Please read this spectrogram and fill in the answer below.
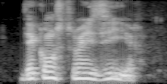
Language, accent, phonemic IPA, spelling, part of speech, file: French, Canada, /de.kɔ̃s.tʁɥi.ziʁ/, déconstruisirent, verb, LL-Q150 (fra)-déconstruisirent.wav
- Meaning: third-person plural past historic of déconstruire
